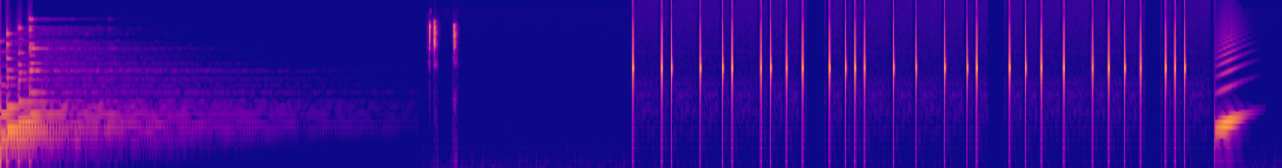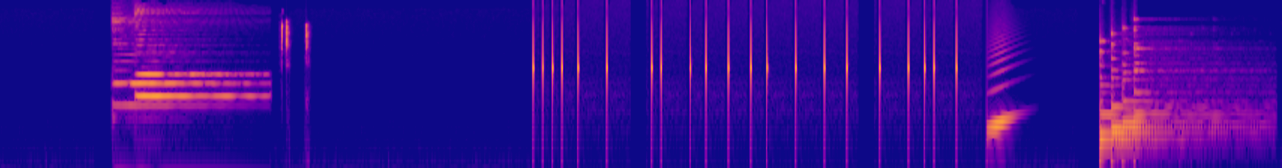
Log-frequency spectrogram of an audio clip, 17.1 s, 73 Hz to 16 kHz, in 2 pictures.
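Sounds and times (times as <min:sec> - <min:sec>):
keyboard tap clicks: 0:04.2 - 0:08.0, 0:12.1 - 0:15.1
quick high clicks: 0:04.2 - 0:08.1, 0:12.1 - 0:15.1.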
